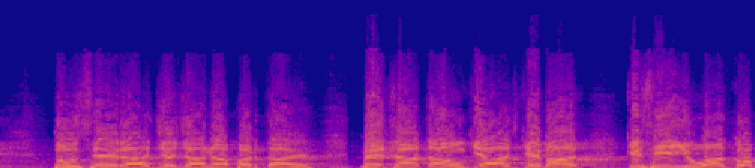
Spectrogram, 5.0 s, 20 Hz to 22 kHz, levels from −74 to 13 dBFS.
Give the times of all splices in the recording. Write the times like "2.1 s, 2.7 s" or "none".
2.2 s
